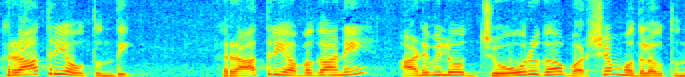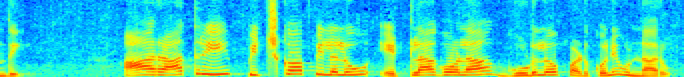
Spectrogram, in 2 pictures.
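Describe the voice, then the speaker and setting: A woman's voice: sits high, lively intonation, moderate pace, fairly bright tone, no echo. A woman narrator reading a scripted moral story for children.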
